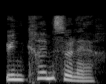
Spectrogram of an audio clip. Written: Une creme solaire

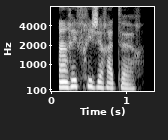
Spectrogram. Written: Un refrigerateur

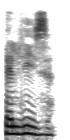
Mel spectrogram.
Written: elles lisent

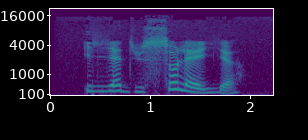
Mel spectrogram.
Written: Il y a du soleil

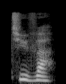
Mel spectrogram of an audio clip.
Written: tu vas

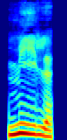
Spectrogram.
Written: 1000

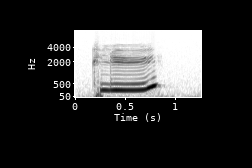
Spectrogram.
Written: Clu

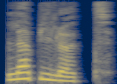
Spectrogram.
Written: la pilote

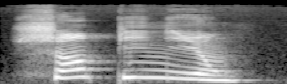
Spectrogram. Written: Champignon

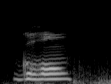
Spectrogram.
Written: Gron

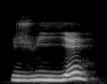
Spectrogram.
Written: Juillet

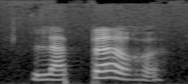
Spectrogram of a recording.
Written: La peur

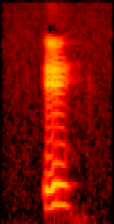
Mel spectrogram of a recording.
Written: Et

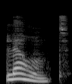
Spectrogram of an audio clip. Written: la honte

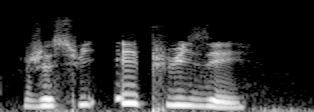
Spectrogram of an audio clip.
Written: Je suis epuise

